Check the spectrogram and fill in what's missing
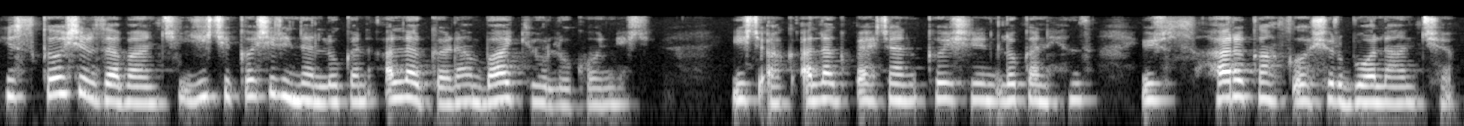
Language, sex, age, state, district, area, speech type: Kashmiri, female, 60+, Jammu and Kashmir, Ganderbal, urban, spontaneous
